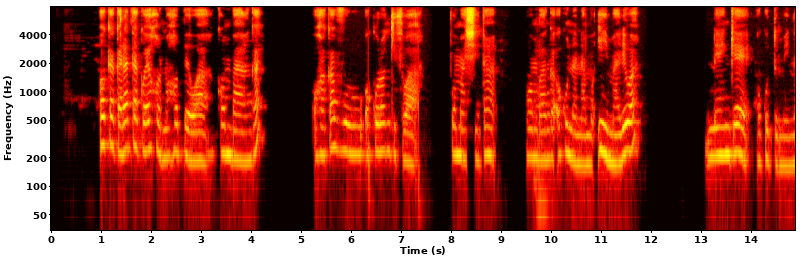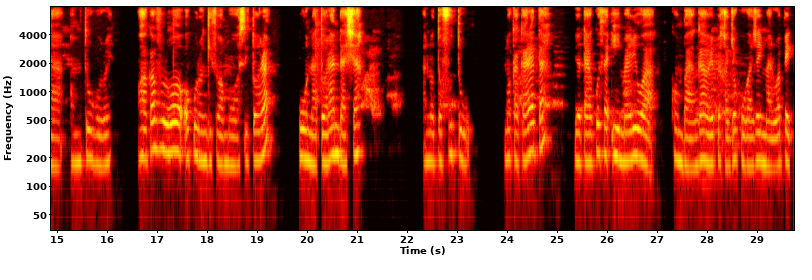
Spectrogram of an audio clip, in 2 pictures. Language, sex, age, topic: Oshiwambo, female, 18-24, finance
